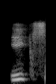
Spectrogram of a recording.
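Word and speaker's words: EECS: i don't know that eeks is fairly electrical engineering computer science we pronounce all acronyms in berkeley uh eeks is um fairly common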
